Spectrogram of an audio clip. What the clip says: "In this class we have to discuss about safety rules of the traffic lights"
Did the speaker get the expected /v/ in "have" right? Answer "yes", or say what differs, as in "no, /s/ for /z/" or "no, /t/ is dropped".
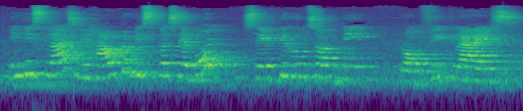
no, /w/ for /v/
